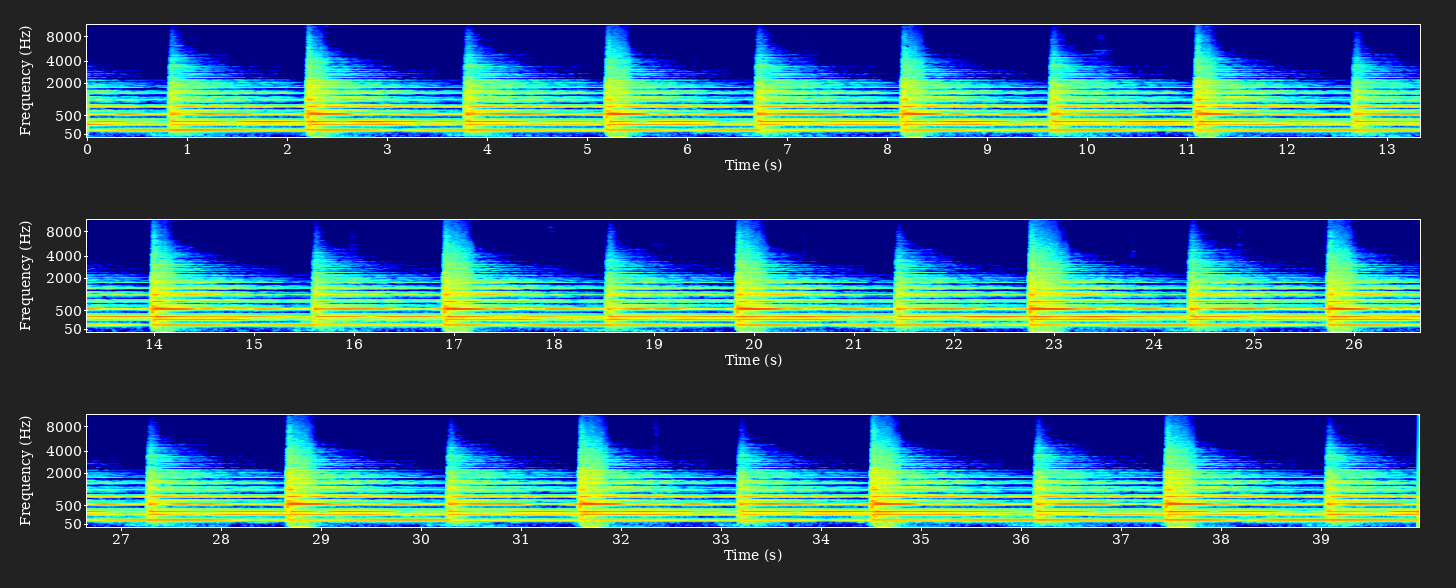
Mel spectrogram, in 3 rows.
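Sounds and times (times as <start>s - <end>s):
church bell ringing: 0.0s - 39.9s.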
